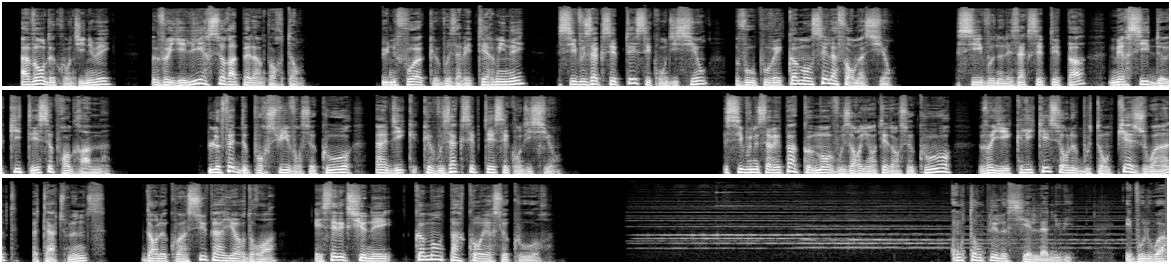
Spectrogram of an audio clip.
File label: French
